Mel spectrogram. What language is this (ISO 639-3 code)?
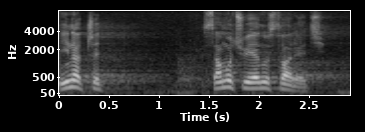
srp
